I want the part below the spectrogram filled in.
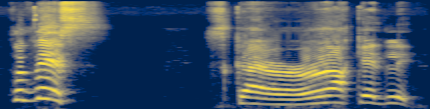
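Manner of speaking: high, loud and drawn-out hype; amazed exclamation. Real, not acted. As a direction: shout it upward, thrilled by the singer. Amazed at singer's leap in performance.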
